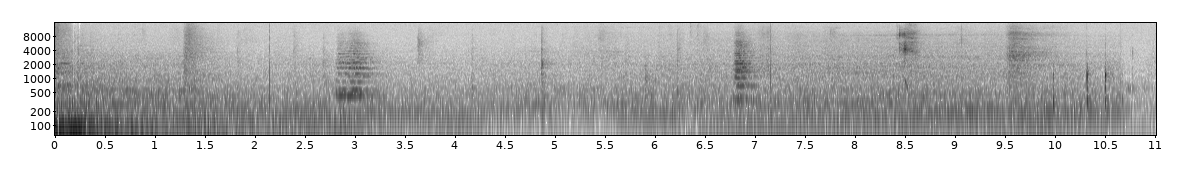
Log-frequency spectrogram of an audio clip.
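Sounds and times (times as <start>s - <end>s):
low steady hum: 0.0s - 11.0s
short horn toots: 2.7s - 3.5s, 6.7s - 7.2s.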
